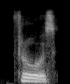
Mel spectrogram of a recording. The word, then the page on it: froze: Indian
